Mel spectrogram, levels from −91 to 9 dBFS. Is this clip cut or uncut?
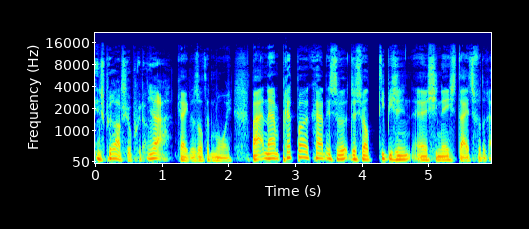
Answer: uncut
